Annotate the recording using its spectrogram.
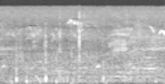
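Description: A few dull, irregular knocks and footfalls on a cricket field as the ball is bowled and played, with faint birdsong chirping.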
